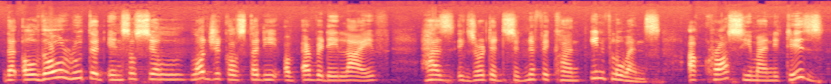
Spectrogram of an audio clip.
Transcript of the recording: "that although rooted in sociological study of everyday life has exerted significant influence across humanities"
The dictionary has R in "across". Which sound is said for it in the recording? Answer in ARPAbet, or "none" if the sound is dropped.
R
